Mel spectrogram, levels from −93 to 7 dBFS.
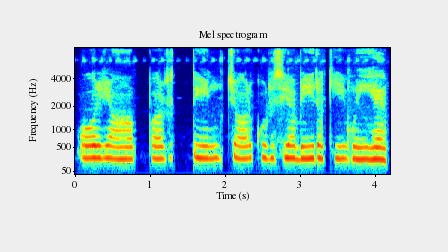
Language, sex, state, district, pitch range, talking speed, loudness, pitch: Hindi, female, Uttar Pradesh, Shamli, 250-265 Hz, 145 wpm, -15 LUFS, 260 Hz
